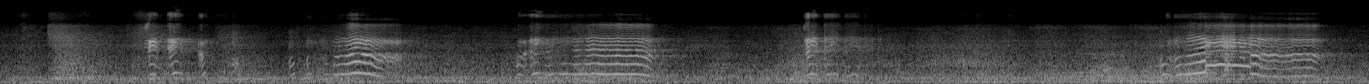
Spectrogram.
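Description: Short, repeated high-pitched cries from a newborn just after delivery, with room noise and voices in the background.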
